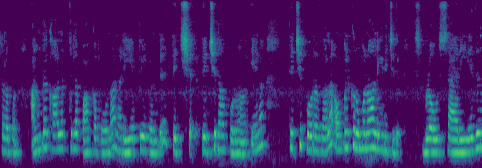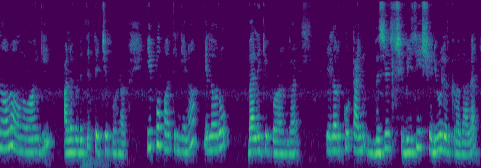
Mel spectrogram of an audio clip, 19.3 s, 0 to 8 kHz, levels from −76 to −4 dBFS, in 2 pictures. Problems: background sounds at intervals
